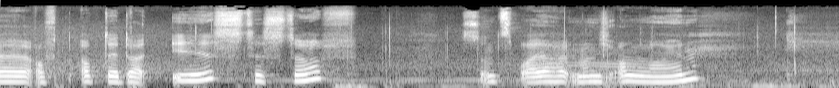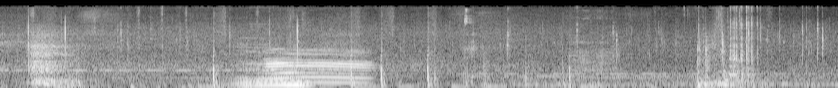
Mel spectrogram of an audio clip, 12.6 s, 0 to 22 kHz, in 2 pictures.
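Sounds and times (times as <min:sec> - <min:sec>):
speech: 0:00.0 - 0:02.7, 0:03.5 - 0:05.4, 0:06.5 - 0:07.0, 0:08.1 - 0:08.7
sounds: 0:02.5 - 0:12.2
cow mooing: 0:08.0 - 0:09.1.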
